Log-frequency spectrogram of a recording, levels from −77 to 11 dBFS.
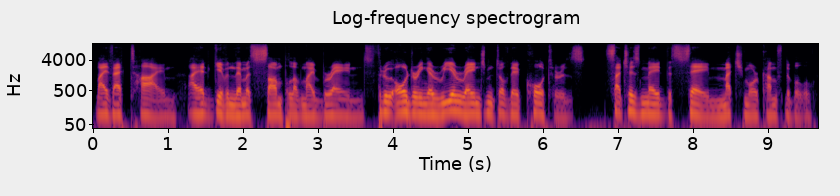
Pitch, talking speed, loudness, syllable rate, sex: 100 Hz, 165 wpm, -21 LUFS, 4.1 syllables/s, male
